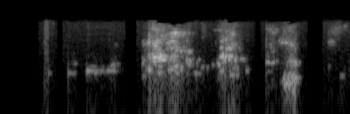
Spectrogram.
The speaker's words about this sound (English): Here goes a little dog.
